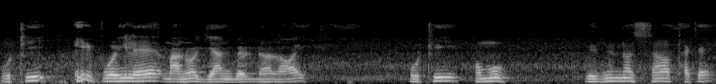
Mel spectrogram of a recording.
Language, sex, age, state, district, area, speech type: Assamese, male, 60+, Assam, Golaghat, urban, spontaneous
